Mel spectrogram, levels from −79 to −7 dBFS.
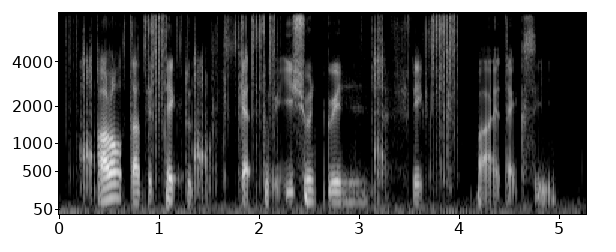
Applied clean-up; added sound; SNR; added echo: neural diffusion model UNIVERSE++.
